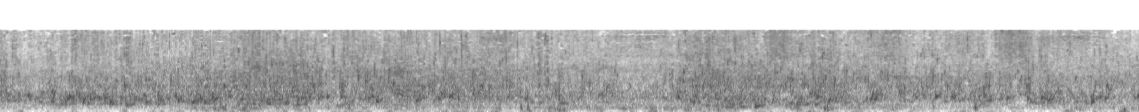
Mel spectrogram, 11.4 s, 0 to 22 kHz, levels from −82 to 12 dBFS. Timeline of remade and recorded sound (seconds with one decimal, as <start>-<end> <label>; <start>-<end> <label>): 0.0-1.4 remade; 1.4-2.1 recorded; 2.1-11.4 remade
